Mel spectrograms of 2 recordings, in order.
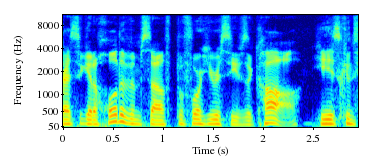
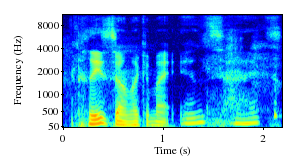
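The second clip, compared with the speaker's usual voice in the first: put-on coy, pleading tone, quieter; 5 dB quieter than usual. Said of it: "such a coy kinda".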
